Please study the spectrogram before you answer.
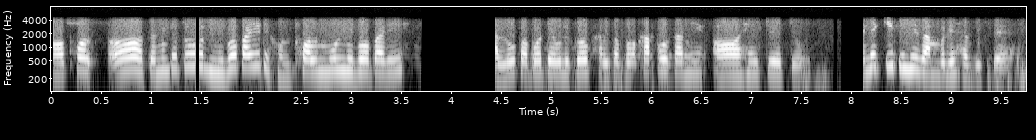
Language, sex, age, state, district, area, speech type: Assamese, female, 30-45, Assam, Morigaon, rural, conversation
